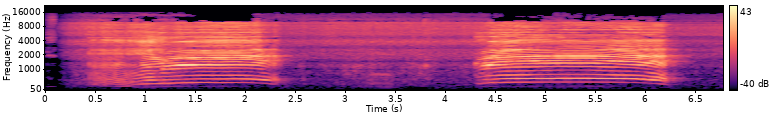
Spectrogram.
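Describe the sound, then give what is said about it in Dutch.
Two long, loud calf moos, each lasting about two seconds with a rich harmonic bleat, separated by a brief quiet pause; clear with no talking. “Kalvervocalisaties.”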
